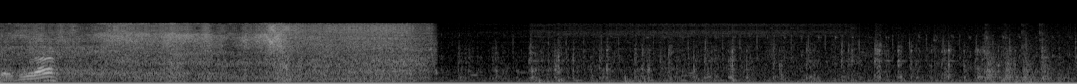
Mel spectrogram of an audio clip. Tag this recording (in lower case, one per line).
engine
speech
